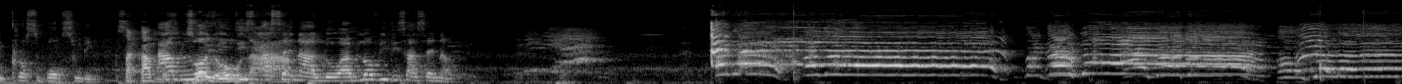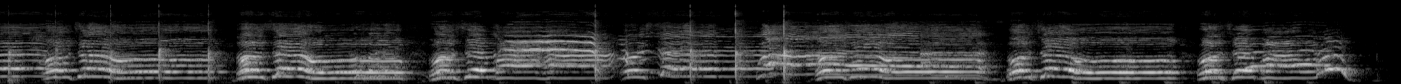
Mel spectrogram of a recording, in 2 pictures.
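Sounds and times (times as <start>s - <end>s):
hand claps: 13.5s - 16.3s, 20.9s - 22.1s.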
